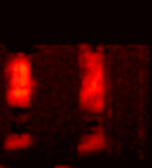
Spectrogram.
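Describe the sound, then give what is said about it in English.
A phone alarm tone of duck quacks plays twice in quick succession, the nasal honks sounding faint and tinny with soft low thumps between them, and no one speaking. “Okay, I was about to say, you have the duck quacking as your ringer?”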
